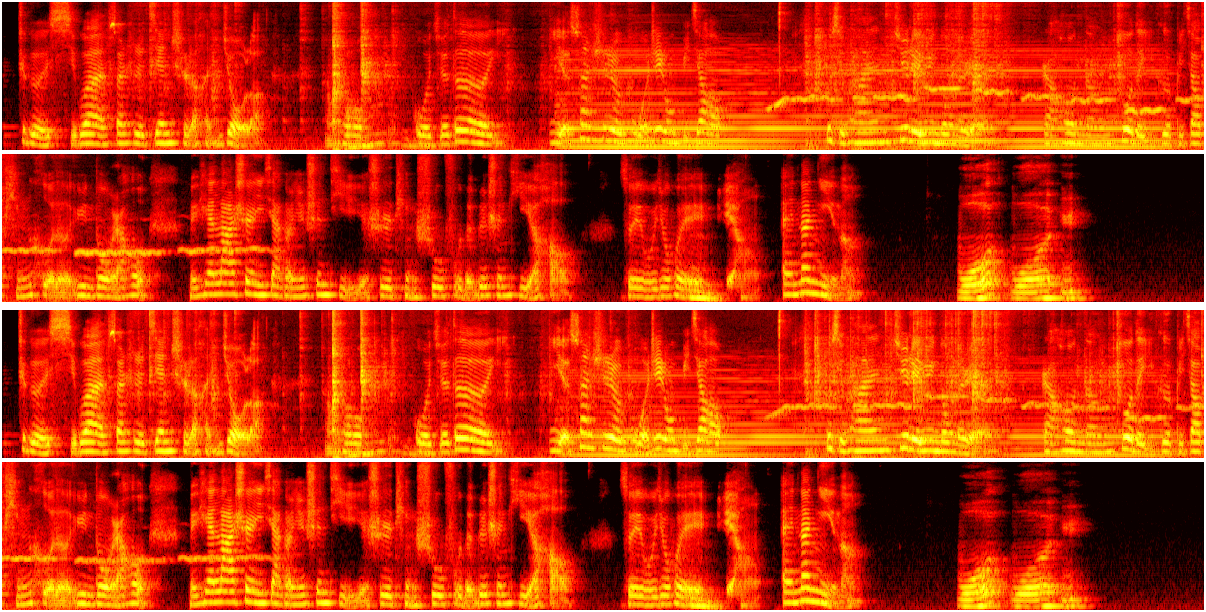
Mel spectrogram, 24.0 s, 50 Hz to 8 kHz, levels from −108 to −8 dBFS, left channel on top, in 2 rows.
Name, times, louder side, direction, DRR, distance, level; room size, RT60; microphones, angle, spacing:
voice 1, 0.0-2.6 3.2-3.6 4.1-5.1 5.5-7.3 7.9-10.0 10.4-17.7 18.2-20.6, right 3 dB, 20° right, 0.3 m, -35 dB
sound 1, 1.0-13.0, right 4 dB, 50° right, 1.1 m, -46 dB
voice 2, 3.4-4.3 18.9-19.1 21.6-22.7, left 1 dB, 85° left, 1.6 m, -34 dB
Bowed string instrument, 5.5-11.8, left 3 dB, 35° left, 1.2 m, -40 dB
sound 2, 7.6-14.8, left 3 dB, 65° left, 0.9 m, -46 dB
7.0 x 6.2 x 3.8 m
head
